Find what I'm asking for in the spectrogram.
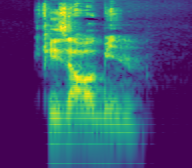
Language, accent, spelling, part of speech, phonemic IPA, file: French, France, chrysarobine, noun, /kʁi.za.ʁɔ.bin/, LL-Q150 (fra)-chrysarobine.wav
- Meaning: chrysarobin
